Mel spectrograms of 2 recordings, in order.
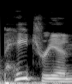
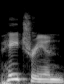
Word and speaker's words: Patreon: Just popping in a little early before the episode to tell you guys that we have a Patreon now, and it's very exciting. I just pronounced it Patreon, but it's actually Patreon.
